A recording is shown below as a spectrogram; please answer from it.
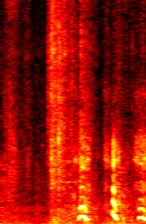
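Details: Three-month-old puppies playing tirelessly indoors; short high whining yelps in three bursts, each sliding down, with a low steady hum underneath.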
